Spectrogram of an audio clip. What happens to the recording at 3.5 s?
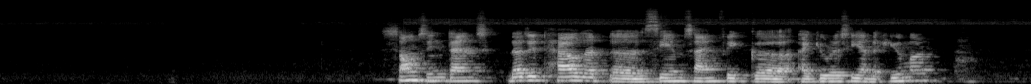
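At 3.5 s you're inside a stretch of de-emphasis applied wrongly, running from about 1.68 to 4.04 s. A treble cut meant to undo pre-emphasis hits speech that either never had any or had already been de-emphasized, sloping off to about 11 dB down at 10 kHz, so it sounds dull and muffled.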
